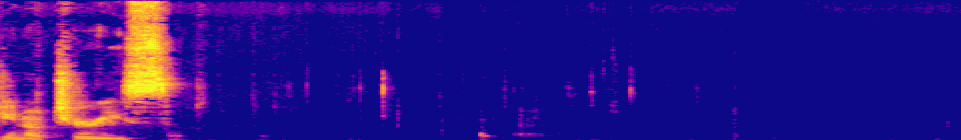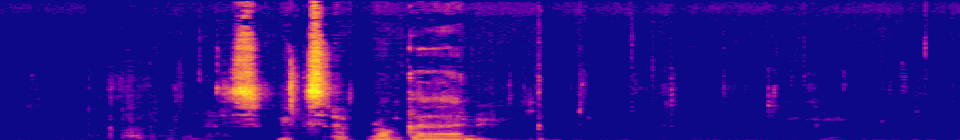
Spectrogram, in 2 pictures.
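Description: A spoon stirs a fluffy mixture in a bowl.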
